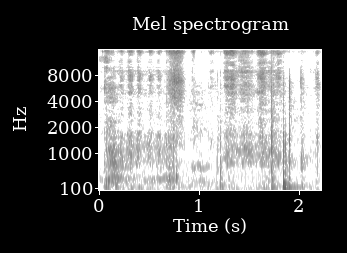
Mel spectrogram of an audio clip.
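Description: Faint scratching of a graphite pencil writing on workbook paper: a few short strokes, with a small tap near the end.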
